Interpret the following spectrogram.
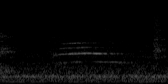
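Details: A pet cat meows in the background indoors while its owner talks about pet turtles. One soft, drawn-out meow, faint beneath steady room hum.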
